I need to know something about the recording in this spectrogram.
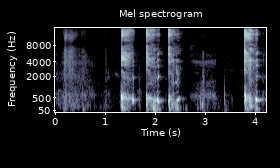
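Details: A run of four to five harsh, forceful coughs with short pauses from a sick child with a sore throat who says they can't breathe well.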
